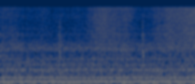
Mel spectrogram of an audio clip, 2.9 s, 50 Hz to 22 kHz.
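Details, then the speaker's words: Planar/Autoterm 2D 12V diesel air heater installed in camper underfloor box, running on low, microphone moved close: faint steady low hum with light fuel pump ticking; normal quiet running on low. "well I've got the heater running on low you can barely hear it let me move the microphone very quiet so this is what it sounds like"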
